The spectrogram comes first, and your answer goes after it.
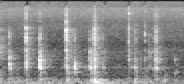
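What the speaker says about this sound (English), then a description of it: "And I'll just type here" Quick typing on a computer keyboard, a dozen or so light, close key clicks in an uneven rhythm, quiet and alone.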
